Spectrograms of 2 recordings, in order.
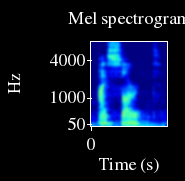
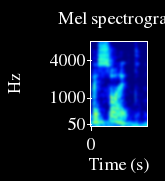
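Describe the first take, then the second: First: An R sound links 'saw' and 'it'. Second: No R sound links 'saw' and 'it'. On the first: "in some non-rhotic dialects... they might say" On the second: "In rhotic varieties, people just say"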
